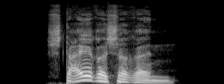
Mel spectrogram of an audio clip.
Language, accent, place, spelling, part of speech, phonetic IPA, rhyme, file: German, Germany, Berlin, steirischeren, adjective, [ˈʃtaɪ̯ʁɪʃəʁən], -aɪ̯ʁɪʃəʁən, De-steirischeren.ogg
- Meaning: inflection of steirisch: 1. strong genitive masculine/neuter singular comparative degree 2. weak/mixed genitive/dative all-gender singular comparative degree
